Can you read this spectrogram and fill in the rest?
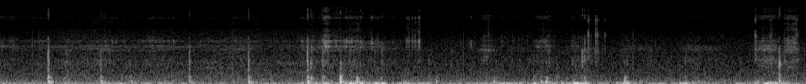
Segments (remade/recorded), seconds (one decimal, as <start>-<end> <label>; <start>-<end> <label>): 0.0-0.6 recorded; 0.6-1.1 remade; 1.1-2.7 recorded; 2.7-3.6 remade; 3.6-6.0 recorded; 6.0-6.7 remade; 6.7-8.1 recorded

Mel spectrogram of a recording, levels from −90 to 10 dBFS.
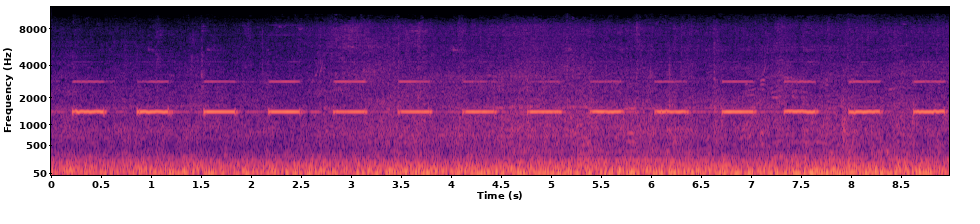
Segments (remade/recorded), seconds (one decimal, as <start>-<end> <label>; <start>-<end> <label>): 0.0-1.2 remade; 1.2-5.1 recorded; 5.1-6.5 remade; 6.5-7.1 recorded; 7.1-9.0 remade

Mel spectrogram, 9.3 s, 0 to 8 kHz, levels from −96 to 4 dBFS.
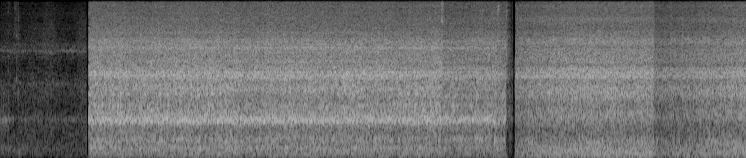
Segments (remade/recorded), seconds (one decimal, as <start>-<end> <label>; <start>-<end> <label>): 0.0-0.5 recorded; 0.5-2.6 remade; 2.6-9.3 recorded

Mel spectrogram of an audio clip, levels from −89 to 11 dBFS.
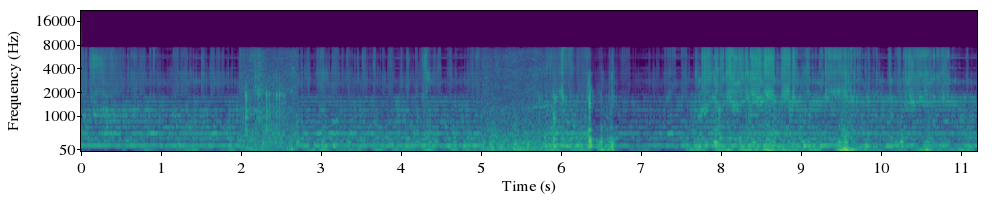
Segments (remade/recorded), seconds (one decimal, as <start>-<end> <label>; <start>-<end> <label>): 0.0-2.0 remade; 2.0-2.7 recorded; 2.7-5.0 remade; 5.0-5.8 recorded; 5.8-11.2 remade

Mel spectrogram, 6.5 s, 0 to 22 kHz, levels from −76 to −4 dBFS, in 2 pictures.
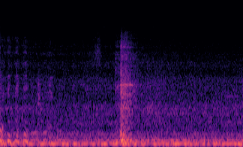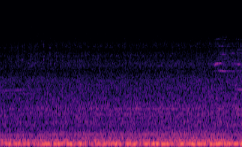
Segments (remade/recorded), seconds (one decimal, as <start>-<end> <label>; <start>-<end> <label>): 0.0-0.8 recorded; 0.8-2.7 remade; 2.7-3.2 recorded; 3.2-5.4 remade; 5.4-6.5 recorded

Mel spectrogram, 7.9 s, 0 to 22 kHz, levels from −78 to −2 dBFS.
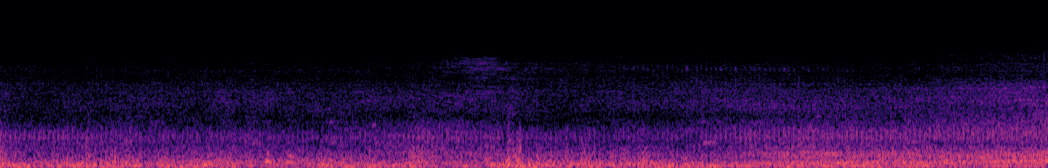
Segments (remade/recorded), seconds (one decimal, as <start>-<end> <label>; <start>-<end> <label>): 0.0-7.9 recorded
